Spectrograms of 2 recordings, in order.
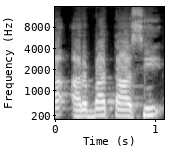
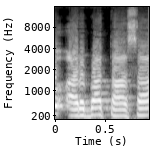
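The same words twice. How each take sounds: First: अरबा तासी with a final long ee; ee-ending variant. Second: अरबा तासा with a final long aa; aa-ending variant. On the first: (अंत में ई वाला अरबा तासी) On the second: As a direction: end अरबा तासा on an open aa. (अंत में आ वाला अरबा तासा) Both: Shown as a demonstration. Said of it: "ऐसे बोलते हैं".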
